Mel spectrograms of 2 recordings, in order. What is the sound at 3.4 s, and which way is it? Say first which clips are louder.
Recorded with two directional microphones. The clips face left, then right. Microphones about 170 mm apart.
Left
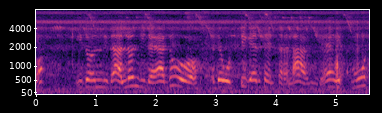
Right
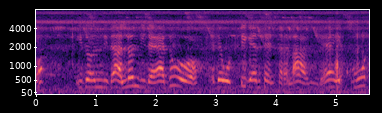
Speech: even; 10° right (ahead or behind).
